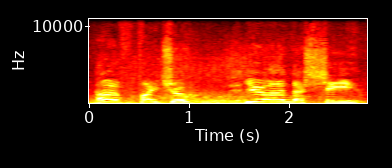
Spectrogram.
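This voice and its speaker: An actor playing a devout, embittered old sea captain in a gothic horror audio drama, declaiming with desperate, strained defiance. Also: male voice, very high voice, fairly even intonation, slow, full character voice. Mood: grim resolve. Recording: rain and thunder noise throughout.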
